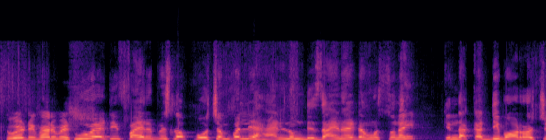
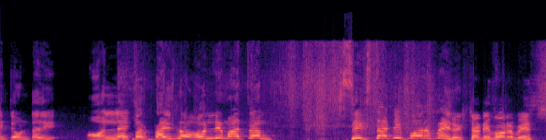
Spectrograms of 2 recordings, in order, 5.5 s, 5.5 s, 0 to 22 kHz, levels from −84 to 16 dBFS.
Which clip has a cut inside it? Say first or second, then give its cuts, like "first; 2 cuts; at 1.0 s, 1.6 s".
second; 1 cut; at 1.3 s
